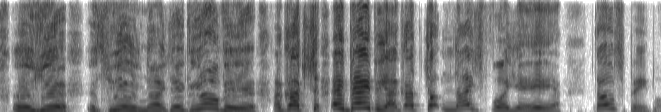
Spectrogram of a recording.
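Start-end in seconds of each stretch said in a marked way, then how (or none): 0.1-5.6 put-on dumb-guy Brooklyn accent, pitched higher. Mocking the Guidos from Ocean Parkway and Bay Ridge: stupid guy Brooklyn accent. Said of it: "it was like a stupid guy Brooklyn accent".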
